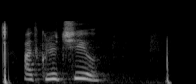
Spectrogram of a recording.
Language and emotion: Russian, neutral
